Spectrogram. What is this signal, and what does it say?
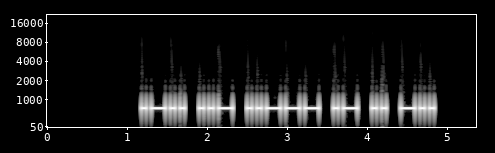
Morse code, heard as a keyed tone, about 20 wpm, 700 Hz. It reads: LU2AID
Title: DXCC-100 Call Signs - 6 Characters - Repeated 3x - 20wpm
